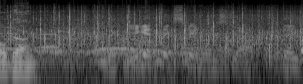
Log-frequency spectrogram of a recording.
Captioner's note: applause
